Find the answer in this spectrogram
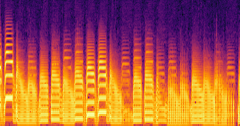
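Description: Synthesizer arpeggio from Cubase's built-in Prologue synth playing back: a rapid, even run of short, bright notes that jump between pitches of a repeating pattern generated by the built-in arpeggiator.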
